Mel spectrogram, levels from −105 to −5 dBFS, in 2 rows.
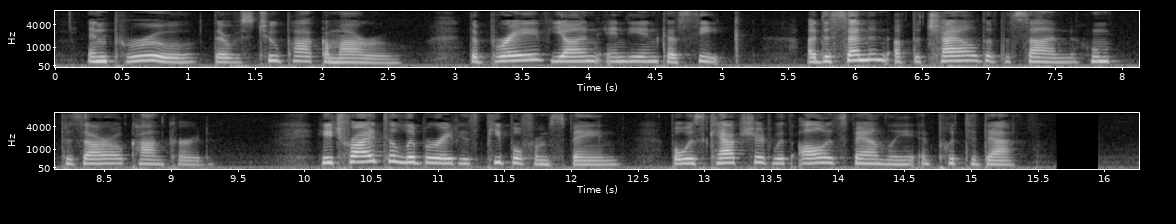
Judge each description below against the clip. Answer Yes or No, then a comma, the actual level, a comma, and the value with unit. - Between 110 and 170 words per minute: Yes, average, 150 wpm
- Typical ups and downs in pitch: Yes, average, 3.6 semitones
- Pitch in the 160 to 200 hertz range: No, high, 210 Hz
